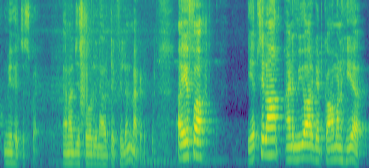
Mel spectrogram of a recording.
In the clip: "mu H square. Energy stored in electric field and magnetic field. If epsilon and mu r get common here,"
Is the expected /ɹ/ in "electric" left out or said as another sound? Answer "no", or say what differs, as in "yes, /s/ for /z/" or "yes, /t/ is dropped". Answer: yes, /ɹ/ is dropped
